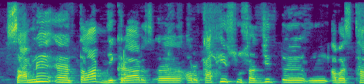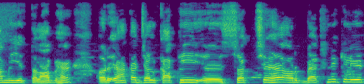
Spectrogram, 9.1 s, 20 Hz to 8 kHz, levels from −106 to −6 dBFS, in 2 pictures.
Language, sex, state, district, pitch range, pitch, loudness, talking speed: Hindi, male, Bihar, Samastipur, 180-215 Hz, 195 Hz, -16 LUFS, 195 wpm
